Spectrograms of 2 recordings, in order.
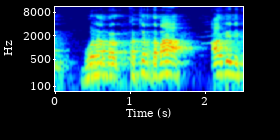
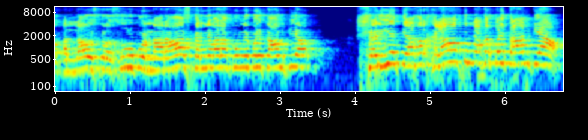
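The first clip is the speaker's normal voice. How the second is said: stern proclamation; 6 semitones higher, 6 dB louder than usual. Acted. Umar's first sermon, stern warning.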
